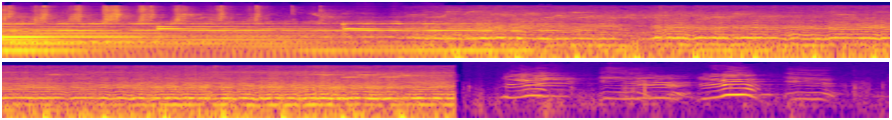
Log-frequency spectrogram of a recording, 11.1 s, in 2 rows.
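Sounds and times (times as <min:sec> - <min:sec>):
bumblebee buzzing: 0:00.0 - 0:08.4.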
